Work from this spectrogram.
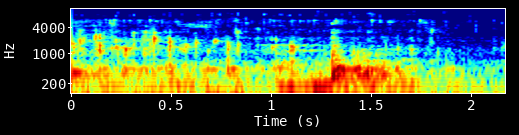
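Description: Water poured into a pan of fish masala curry with potatoes, a soft, quiet splashing and trickling that rises briefly in the middle before settling.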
